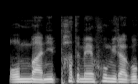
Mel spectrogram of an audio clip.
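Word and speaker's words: 옴마니파드메훔: 온마니반 매훔은 산스크리트어로 온마니 파드메훔이라고 발음합니다.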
